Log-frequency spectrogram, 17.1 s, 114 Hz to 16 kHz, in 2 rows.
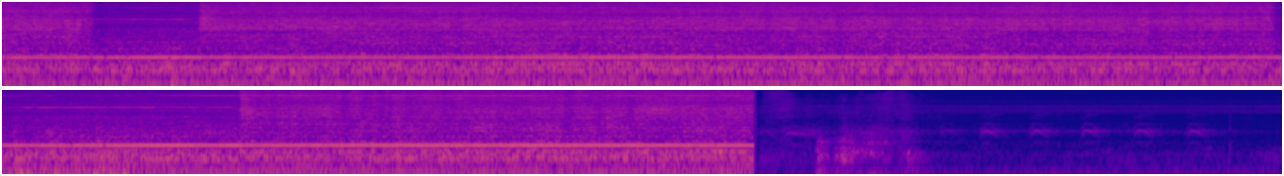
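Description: Sandblast gun in a blast cabinet hissing steadily with a thin whistle as it blasts rust off a Daisy airgun's cocking lever. It cuts off suddenly about 13 seconds in, leaving only faint sounds.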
